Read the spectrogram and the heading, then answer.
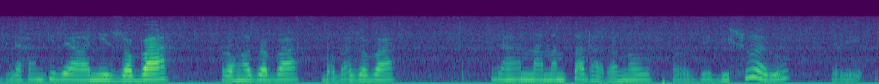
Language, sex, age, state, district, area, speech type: Assamese, female, 60+, Assam, Nalbari, rural, spontaneous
